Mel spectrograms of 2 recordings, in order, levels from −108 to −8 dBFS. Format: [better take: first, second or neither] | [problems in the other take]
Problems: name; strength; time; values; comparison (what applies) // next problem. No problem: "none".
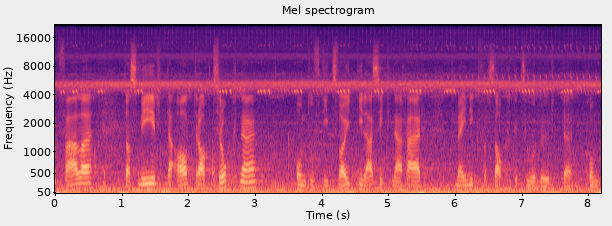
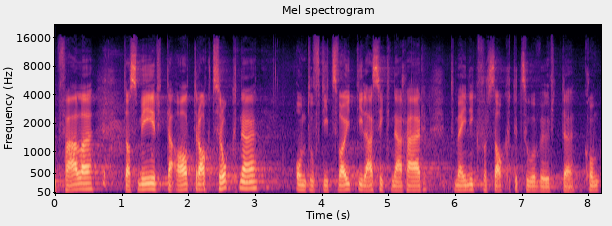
second | background sound (Cricket); as loud as the speech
